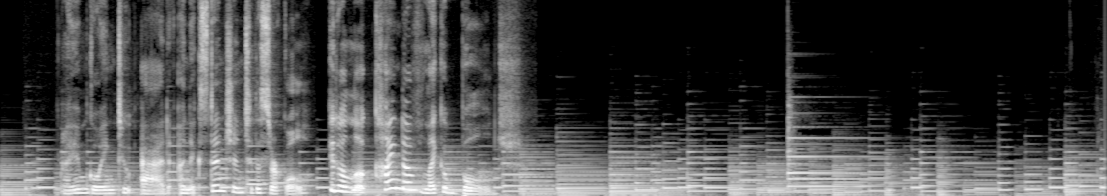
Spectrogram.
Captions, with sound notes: I am going to add an extension to the circle. It'll look kind of like a bulge. [Ding]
